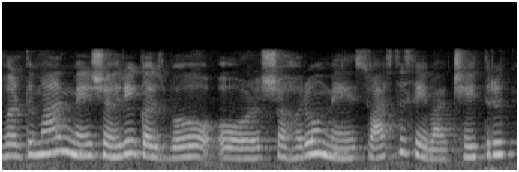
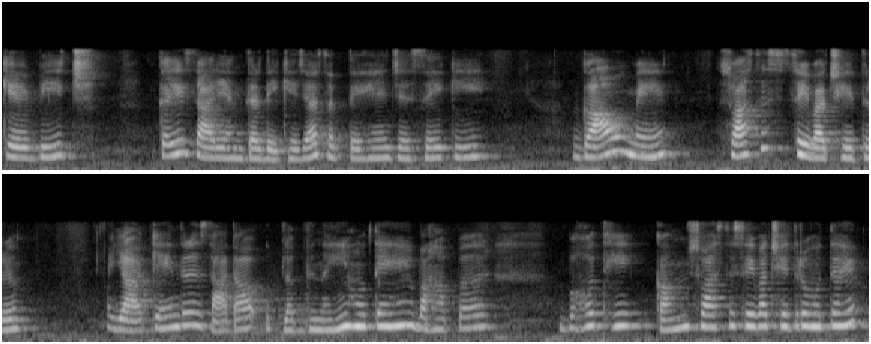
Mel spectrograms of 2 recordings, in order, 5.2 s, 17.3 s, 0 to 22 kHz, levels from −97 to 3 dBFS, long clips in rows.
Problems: constant background noise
